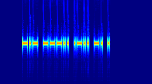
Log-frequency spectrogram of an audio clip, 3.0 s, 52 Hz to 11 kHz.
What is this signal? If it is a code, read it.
Morse code, heard as a keyed tone, about 36 wpm, 700 Hz. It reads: K8LNE
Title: USA Call Signs - 3x Character Spacing - 35wpm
